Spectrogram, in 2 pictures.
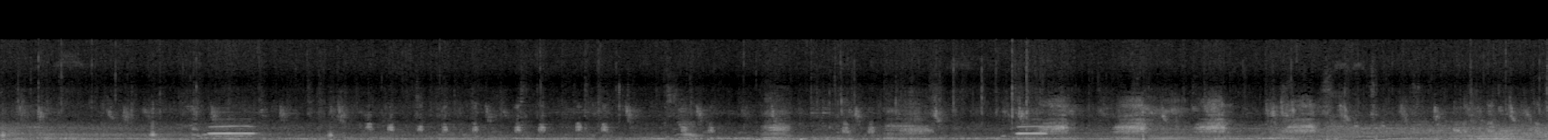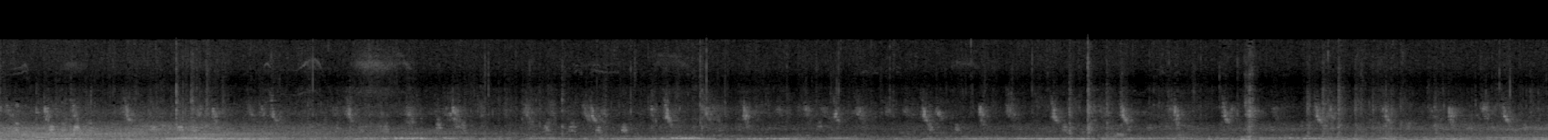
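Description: A flock of domestic geese and Muscovy ducks grazing: a short pitched goose honk about two seconds in and another about ten seconds in, with soft low calls and a run of short clicks from the feeding birds.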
